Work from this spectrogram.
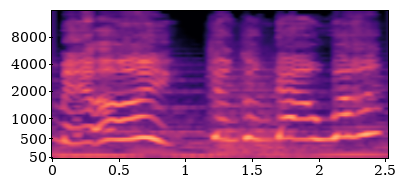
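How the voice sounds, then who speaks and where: A woman voicing a hurt small child in a cartoon, whimpering tearfully in drawn-out words. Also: very high-pitched, music in the background. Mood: pained crying.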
